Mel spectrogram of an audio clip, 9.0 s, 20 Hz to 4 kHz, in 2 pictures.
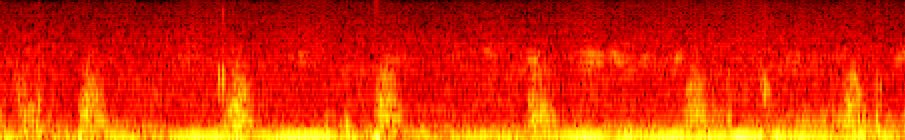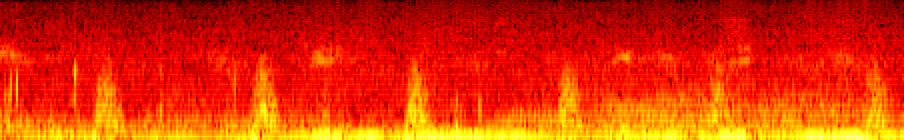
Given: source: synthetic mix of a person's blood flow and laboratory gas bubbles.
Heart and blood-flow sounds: Doppler ultrasound of blood flow; subclavian vein
0.00-0.27 s: bubbles
1.07-1.18 s: bubbles
3.54-3.67 s: bubbles
3.80-3.88 s: bubbles
4.36-4.43 s: bubbles
4.50-4.67 s: bubbles
4.88-4.93 s: bubbles
5.30-5.34 s: bubbles
5.58-5.79 s: bubbles
6.77-6.86 s: bubbles
6.90-6.96 s: bubbles
8.42-8.54 s: bubbles
From the record:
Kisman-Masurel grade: 121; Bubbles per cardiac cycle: 1 to 2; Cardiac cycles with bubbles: 10 to 50%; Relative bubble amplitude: barely perceptible (0.100 to 0.250); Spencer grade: 2 (many but less than half of the cardiac periods contain bubble signals, singularly or in groups); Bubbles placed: anywhere in the cardiac cycle

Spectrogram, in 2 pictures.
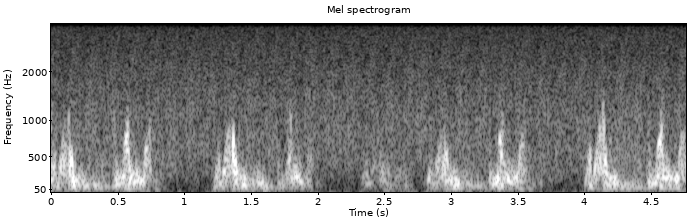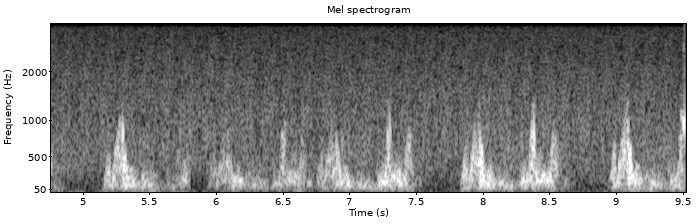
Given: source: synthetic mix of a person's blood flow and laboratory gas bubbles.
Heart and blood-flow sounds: Doppler ultrasound of blood flow; precordium
0.00-0.04 s: bubbles
9.49-9.53 s: bubbles
From the record:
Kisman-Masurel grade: 223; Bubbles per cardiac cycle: several, 3 to 8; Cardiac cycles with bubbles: 10 to 50%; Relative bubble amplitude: loud (0.450 to 0.775); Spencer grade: 2 (many but less than half of the cardiac periods contain bubble signals, singularly or in groups); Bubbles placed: only in the low amplitude regions of the cardiac cycle

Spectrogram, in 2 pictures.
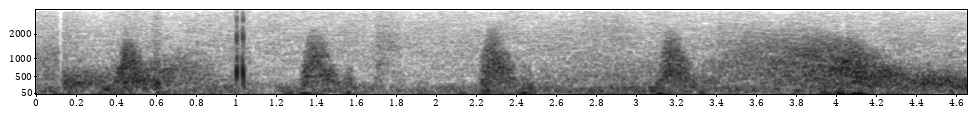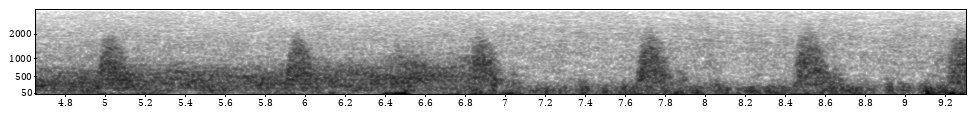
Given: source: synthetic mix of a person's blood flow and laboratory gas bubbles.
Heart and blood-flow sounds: Doppler ultrasound of blood flow; subclavian vein
0.57-0.63 s: bubbles
0.96-1.07 s: bubbles
From the record:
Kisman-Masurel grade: 113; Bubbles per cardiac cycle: 1 to 2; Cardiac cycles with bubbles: 1 to 10%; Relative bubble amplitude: loud (0.450 to 0.775); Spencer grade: 1 (occasional bubble signal discernible with the cardiac motion signal, with majority of cardiac periods free of bubbles); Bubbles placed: anywhere in the cardiac cycle

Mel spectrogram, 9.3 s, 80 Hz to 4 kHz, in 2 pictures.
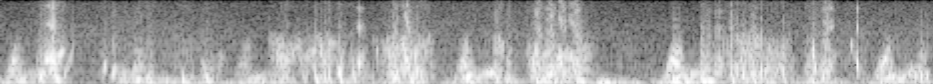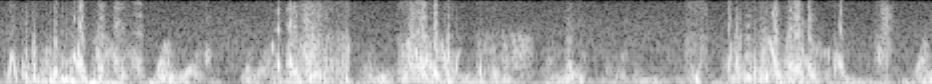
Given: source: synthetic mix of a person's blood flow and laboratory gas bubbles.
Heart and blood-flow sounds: Doppler ultrasound of blood flow; precordium
0.17-0.36 s: bubbles
0.48-0.78 s: bubbles
0.87-0.96 s: bubbles
0.99-1.12 s: bubbles
1.34-2.17 s: bubbles
2.46-2.56 s: bubbles
2.62-2.98 s: bubbles
3.46-3.96 s: bubbles
4.01-4.18 s: bubbles
4.21-4.32 s: bubbles
4.57-5.38 s: bubbles
5.67-5.72 s: bubbles
6.00-6.43 s: bubbles
6.63-6.99 s: bubbles
7.04-7.33 s: bubbles
7.47-7.60 s: bubbles
8.07-8.20 s: bubbles
8.27-8.93 s: bubbles
9.02-9.12 s: bubbles
From the record:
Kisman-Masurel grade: 342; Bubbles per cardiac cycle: rolling drumbeat, 9 or more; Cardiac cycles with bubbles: 100%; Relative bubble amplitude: moderate (0.250 to 0.450); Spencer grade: 3 (all of the cardiac periods contain showers or single bubble signals, but not dominating or overriding the cardiac motion signals); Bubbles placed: only in the low amplitude regions of the cardiac cycle

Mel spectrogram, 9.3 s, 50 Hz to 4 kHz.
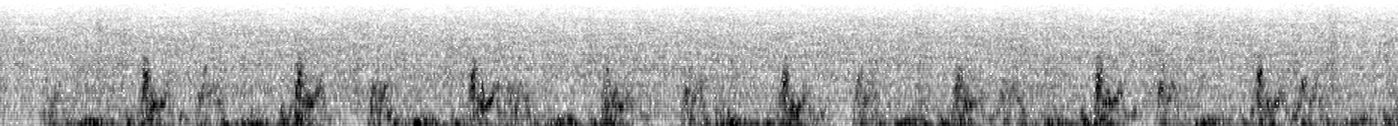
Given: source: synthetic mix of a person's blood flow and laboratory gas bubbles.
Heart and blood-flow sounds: Doppler ultrasound of blood flow; precordium
2.56-2.65 s: bubbles
3.20-3.26 s: bubbles
4.05-4.12 s: bubbles
4.76-4.88 s: bubbles
From the record:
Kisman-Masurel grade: 121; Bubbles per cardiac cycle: 1 to 2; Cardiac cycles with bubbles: 10 to 50%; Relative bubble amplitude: barely perceptible (0.100 to 0.250); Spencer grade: 2 (many but less than half of the cardiac periods contain bubble signals, singularly or in groups); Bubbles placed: anywhere in the cardiac cycle

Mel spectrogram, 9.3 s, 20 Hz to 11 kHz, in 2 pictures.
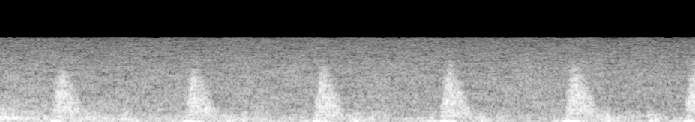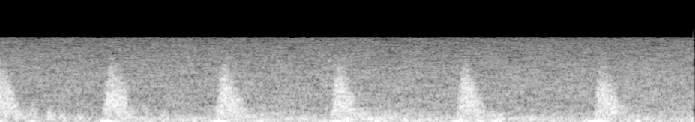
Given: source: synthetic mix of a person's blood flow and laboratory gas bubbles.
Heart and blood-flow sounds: Doppler ultrasound of blood flow; subclavian vein
no bubbles
From the record:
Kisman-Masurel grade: 000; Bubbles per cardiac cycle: 0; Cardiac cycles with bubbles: 0%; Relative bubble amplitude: no bubbles discernible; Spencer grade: 0 (complete lack of bubble signals)

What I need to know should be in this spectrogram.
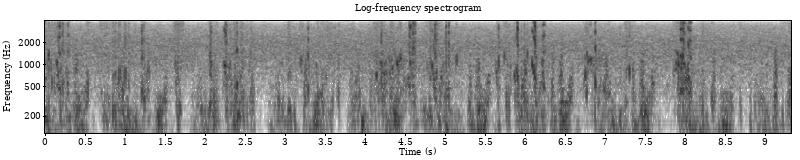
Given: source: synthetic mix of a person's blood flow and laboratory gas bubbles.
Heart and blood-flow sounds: Doppler ultrasound of blood flow; precordium
0.00-0.32 s: bubbles
0.49-0.57 s: bubbles
0.67-1.29 s: bubbles
1.60-1.73 s: bubbles
2.03-2.63 s: bubbles
3.00-3.32 s: bubbles
3.35-3.71 s: bubbles
3.79-3.87 s: bubbles
4.02-5.17 s: bubbles
5.62-6.30 s: bubbles
6.71-7.08 s: bubbles
7.15-7.38 s: bubbles
7.83-8.11 s: bubbles
8.17-8.38 s: bubbles
8.67-8.72 s: bubbles
8.84-9.00 s: bubbles
9.18-9.34 s: bubbles
From the record:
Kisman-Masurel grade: 342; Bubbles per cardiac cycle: rolling drumbeat, 9 or more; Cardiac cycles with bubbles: 100%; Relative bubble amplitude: moderate (0.250 to 0.450); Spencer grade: 3 (all of the cardiac periods contain showers or single bubble signals, but not dominating or overriding the cardiac motion signals); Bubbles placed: only in the low amplitude regions of the cardiac cycle

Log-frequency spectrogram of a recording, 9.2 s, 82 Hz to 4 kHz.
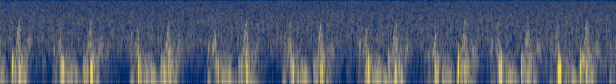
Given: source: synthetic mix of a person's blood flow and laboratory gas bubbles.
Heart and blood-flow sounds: Doppler ultrasound of blood flow; precordium
no bubbles
From the record:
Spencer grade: 0 (complete lack of bubble signals)

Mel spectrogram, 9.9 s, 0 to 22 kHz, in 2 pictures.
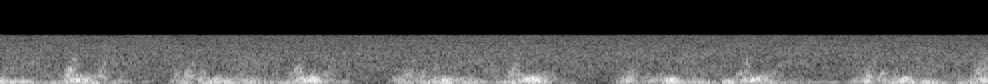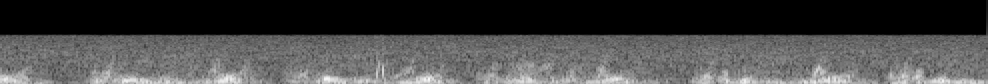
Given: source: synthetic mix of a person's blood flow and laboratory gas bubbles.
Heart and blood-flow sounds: Doppler ultrasound of blood flow; precordium
6.81-6.90 s: bubbles
7.49-7.86 s: bubbles
From the record:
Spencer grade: 1 (occasional bubble signal discernible with the cardiac motion signal, with majority of cardiac periods free of bubbles); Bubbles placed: only in the low amplitude regions of the cardiac cycle

